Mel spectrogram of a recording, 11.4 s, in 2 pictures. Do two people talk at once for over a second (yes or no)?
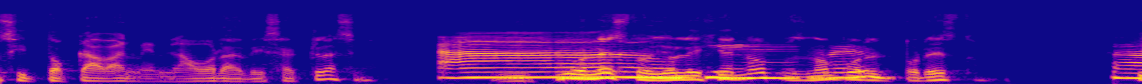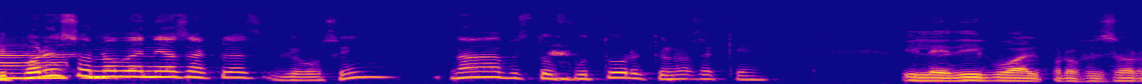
yes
